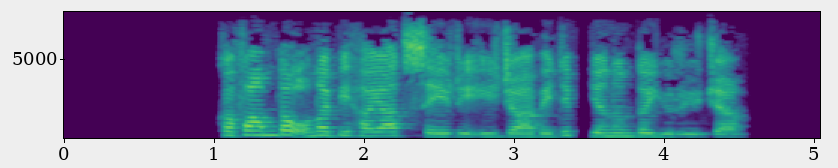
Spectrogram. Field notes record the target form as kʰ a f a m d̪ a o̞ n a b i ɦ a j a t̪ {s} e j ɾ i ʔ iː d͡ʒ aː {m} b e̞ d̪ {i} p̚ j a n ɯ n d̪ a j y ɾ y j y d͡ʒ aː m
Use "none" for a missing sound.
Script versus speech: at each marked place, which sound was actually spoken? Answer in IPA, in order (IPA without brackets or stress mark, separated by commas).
s, none, i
